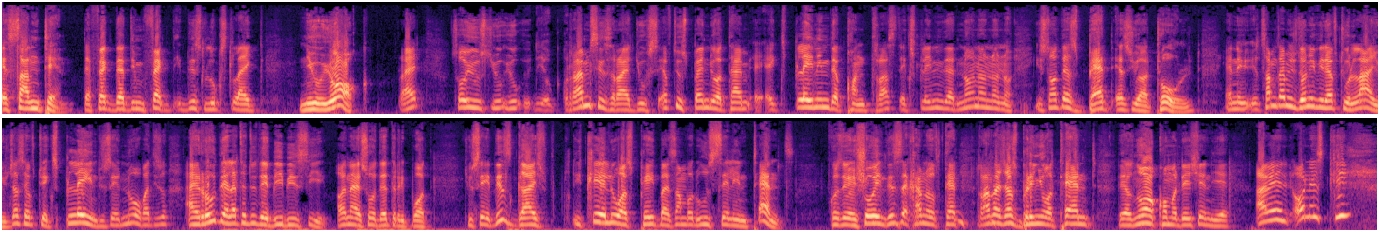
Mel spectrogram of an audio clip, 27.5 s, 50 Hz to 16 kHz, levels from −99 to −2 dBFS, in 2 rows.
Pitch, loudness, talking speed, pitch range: 180 Hz, -19 LUFS, 235 wpm, 160-205 Hz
